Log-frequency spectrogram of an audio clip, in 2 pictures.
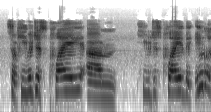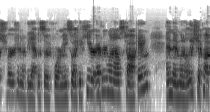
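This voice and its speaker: A woman speaks at a medium pitch with lively intonation. Her pace is moderate, and there is noticeable background noise. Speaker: voice actress and dubbing director. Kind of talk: interview.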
